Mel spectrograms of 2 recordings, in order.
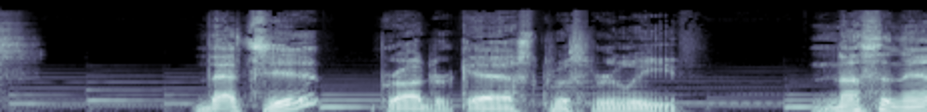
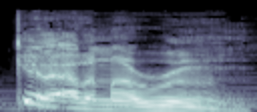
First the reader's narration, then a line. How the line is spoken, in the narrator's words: Broderick exclaimed with an air of excitement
